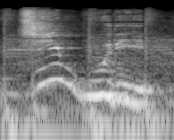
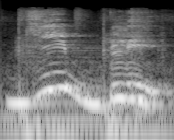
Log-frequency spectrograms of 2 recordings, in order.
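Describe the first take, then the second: First: The name begins with a soft J sound. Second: The name begins with a hard G sound. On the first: This is the Japanese pronunciation. "a pronúncia japonesa fica o nome Jiburi" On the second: This is the Italian pronunciation. "o G H I tem exatamente o mesmo som do que o G U I"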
